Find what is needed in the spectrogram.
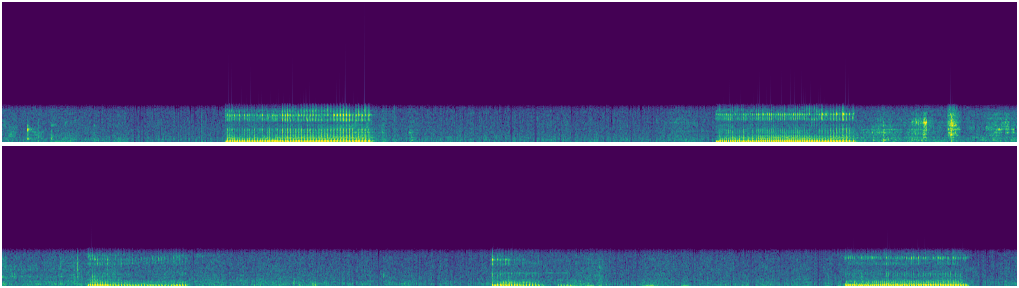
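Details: Sleeping bulldog snoring: loud, rough snores roughly every four seconds, with quieter snuffling breaths between them.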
